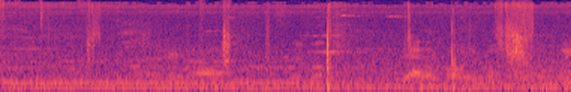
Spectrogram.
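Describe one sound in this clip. A basketball bounces on pavement outdoors.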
